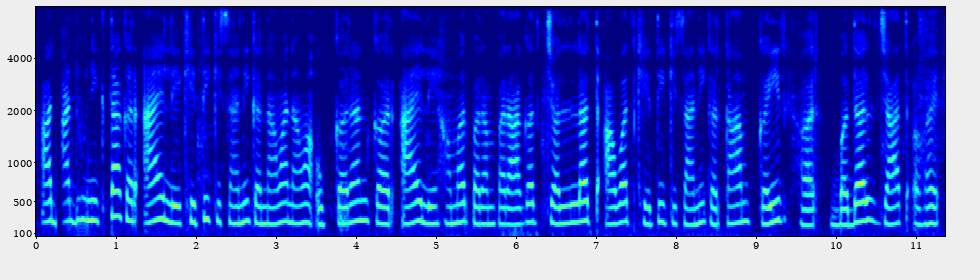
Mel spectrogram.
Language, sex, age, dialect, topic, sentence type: Chhattisgarhi, female, 18-24, Northern/Bhandar, agriculture, statement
